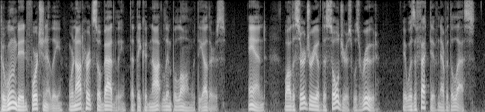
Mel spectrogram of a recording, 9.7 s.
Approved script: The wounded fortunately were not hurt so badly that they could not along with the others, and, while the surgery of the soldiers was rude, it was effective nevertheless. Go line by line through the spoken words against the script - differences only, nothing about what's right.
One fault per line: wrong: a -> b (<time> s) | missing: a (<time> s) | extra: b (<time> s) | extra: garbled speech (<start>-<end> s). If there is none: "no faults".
extra: limp (3.2 s)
